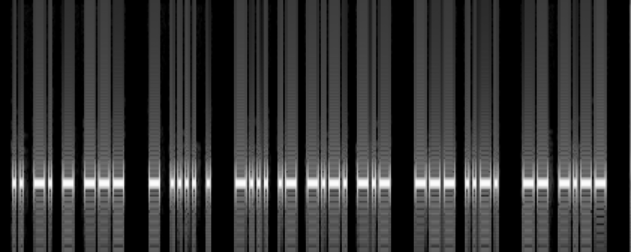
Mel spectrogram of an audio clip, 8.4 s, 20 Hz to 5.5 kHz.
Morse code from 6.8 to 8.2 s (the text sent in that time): MY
